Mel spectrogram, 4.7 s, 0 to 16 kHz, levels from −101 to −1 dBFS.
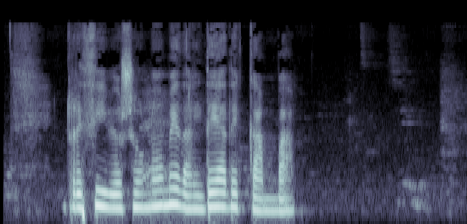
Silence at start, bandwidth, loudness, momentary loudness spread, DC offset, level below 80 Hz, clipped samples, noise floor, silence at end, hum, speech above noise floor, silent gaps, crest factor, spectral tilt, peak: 0.25 s; 11.5 kHz; -21 LUFS; 7 LU; under 0.1%; -52 dBFS; under 0.1%; -65 dBFS; 1.75 s; none; 45 dB; none; 16 dB; -6.5 dB/octave; -6 dBFS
